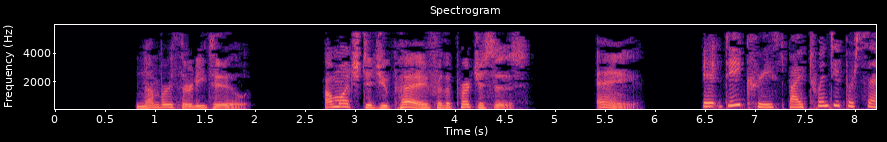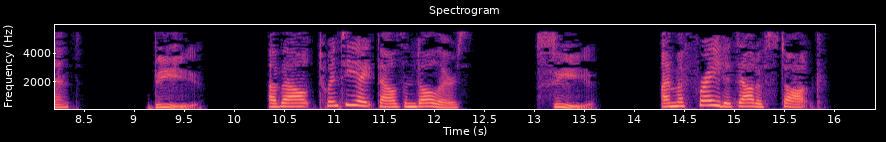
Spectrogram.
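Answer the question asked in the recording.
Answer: B: About $28,000.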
